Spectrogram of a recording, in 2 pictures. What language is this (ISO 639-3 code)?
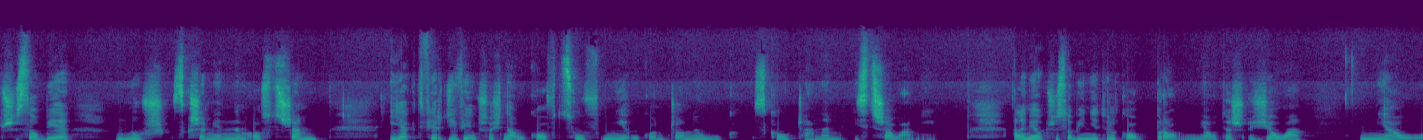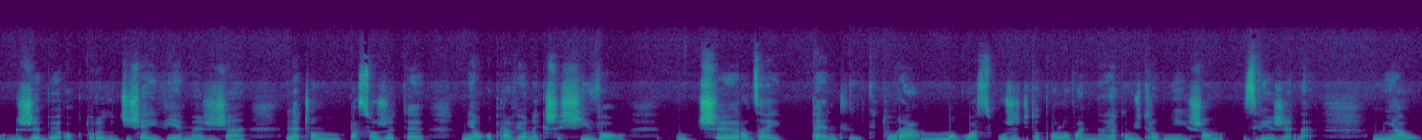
pol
